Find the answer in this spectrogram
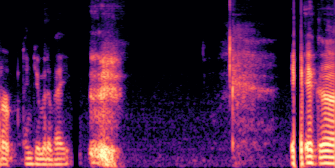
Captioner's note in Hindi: गला साफ़ करने की आवाज़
